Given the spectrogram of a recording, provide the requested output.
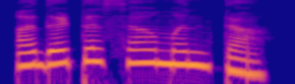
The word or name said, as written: ಅದಟಸಾಮಂತ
